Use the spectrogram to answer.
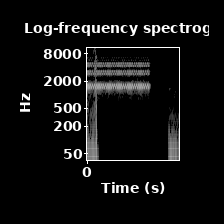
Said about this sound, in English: Eh, what's that ringing? Is there a phone inside the steamer trunk? Uh, it, it, it's my old cell phone. I have all my stuff packed in there for the move. I must have forgot to turn it off.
